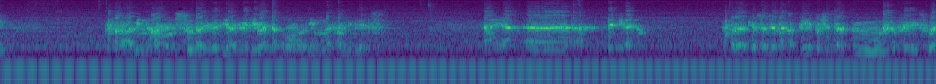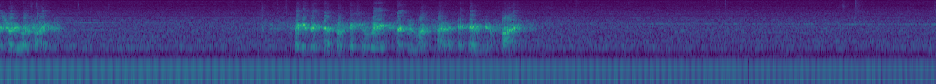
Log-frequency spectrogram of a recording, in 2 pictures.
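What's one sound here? A jet airliner's engines drone low and steadily.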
